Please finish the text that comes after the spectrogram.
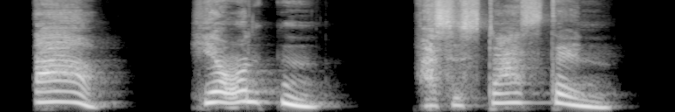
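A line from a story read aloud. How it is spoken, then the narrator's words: Excited call. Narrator (German): ruft Emmerla aufgeregt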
